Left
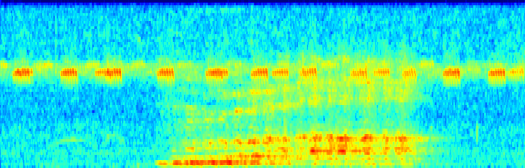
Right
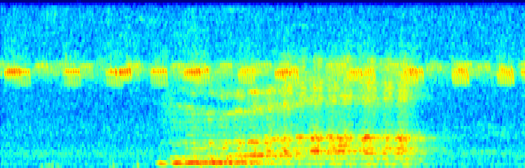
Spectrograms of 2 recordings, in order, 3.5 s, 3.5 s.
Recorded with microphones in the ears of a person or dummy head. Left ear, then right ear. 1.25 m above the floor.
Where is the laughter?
20° left (ahead or behind), 4 m; by 2.8 s 10° right (ahead or behind), 3 m.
